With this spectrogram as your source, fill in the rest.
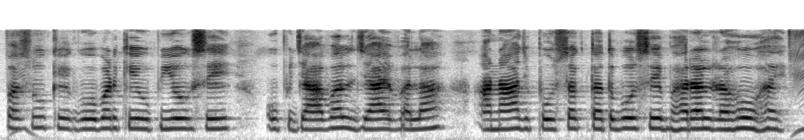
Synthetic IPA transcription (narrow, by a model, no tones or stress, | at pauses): pəsukeɡoːbəɽkeʊpjoːɡse | ʊpd͡ʒaːʋəld͡ʒaːeʋala | ənaːd͡ʒpoːsəkt̪ət̪bõsebʱəɾəlɾəɦoɦɛː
